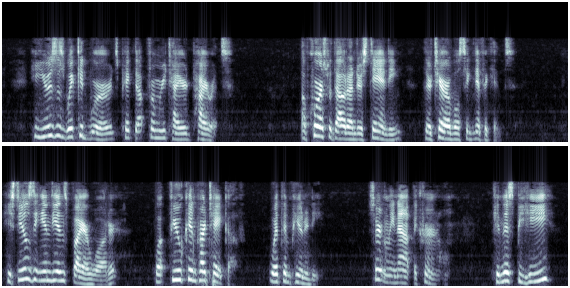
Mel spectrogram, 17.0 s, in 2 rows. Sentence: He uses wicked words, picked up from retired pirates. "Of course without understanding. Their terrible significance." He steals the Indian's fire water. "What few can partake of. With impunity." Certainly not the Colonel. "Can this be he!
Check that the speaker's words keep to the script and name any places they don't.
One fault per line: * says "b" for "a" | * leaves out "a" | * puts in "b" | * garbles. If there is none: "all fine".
all fine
